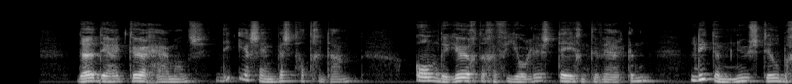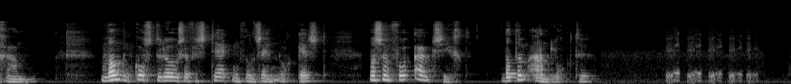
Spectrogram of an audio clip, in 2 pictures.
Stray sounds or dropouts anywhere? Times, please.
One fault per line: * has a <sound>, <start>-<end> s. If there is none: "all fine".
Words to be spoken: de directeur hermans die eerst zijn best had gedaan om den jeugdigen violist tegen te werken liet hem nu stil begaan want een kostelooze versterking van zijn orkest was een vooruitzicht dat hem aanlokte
* has a laugh, 14.6-15.5 s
